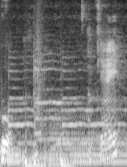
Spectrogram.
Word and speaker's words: bu: it would be uh you could just say boo just get rid of the i okay so and boom okay it's a more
